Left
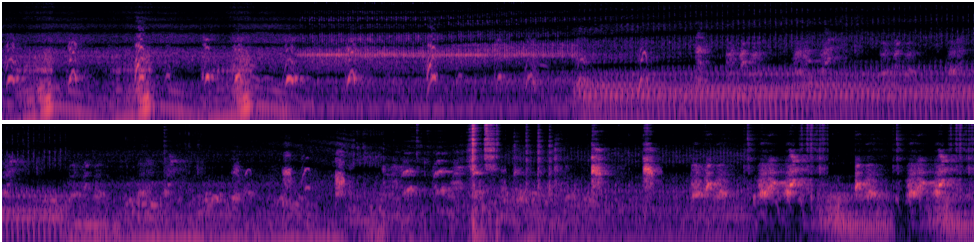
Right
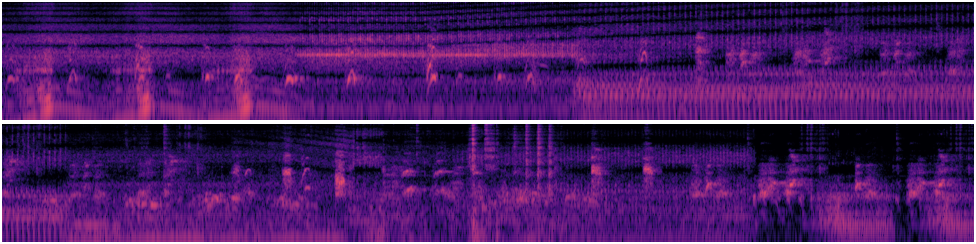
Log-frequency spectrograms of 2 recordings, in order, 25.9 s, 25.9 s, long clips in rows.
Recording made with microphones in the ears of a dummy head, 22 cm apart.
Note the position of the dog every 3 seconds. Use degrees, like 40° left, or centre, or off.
20° left, 10° right, 50° right, 70° right, 80° right, 70° right, centre, 20° left, 20° left.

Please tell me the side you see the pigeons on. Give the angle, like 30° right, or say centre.
50° right.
